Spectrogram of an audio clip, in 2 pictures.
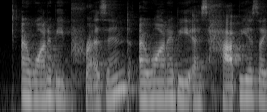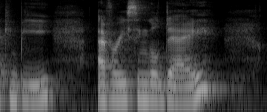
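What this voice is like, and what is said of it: Emotional, choked-up voice. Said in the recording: “Wow, I'm getting emotional.”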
